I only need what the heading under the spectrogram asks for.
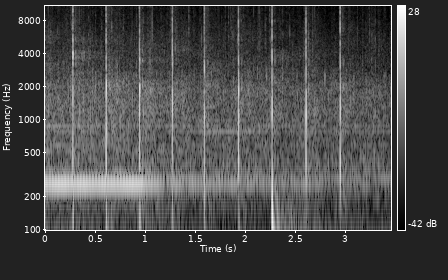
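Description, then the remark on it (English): Claps land in steady, evenly spaced time, about three per second, like a crowd clapping together in rhythm, over a sustained low musical drone, as the crowd gives God a round of applause after a prayer. No one speaks. “Hey, can we just give God a huge round of applause for what he just did in this place?”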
